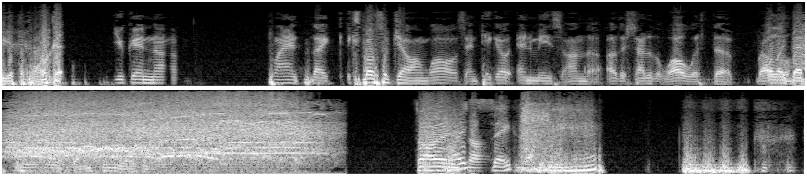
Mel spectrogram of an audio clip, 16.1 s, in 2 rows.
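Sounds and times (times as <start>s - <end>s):
speech: 0.0s - 1.9s, 2.7s - 10.8s, 12.2s - 14.1s, 15.6s - 16.0s
crowd cheering sound effect: 7.9s - 11.5s.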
